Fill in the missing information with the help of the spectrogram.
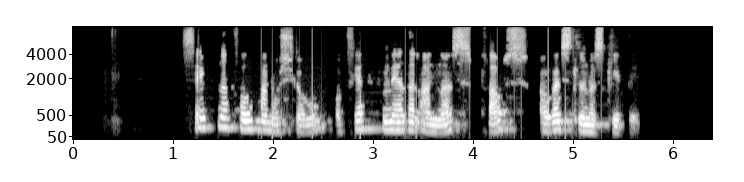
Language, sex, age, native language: Icelandic, female, 40-49, Icelandic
